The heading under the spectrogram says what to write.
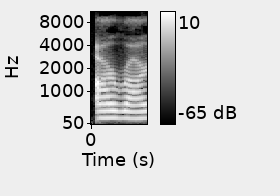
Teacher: Produce a held smooth R R sound, not a growl, not a trill, just a steady resonance with your tongue in that lifted position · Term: American one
